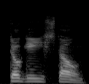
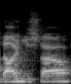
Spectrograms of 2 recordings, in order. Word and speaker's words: Dougie Stone: Dougie Stone. Dougie Stone. Like Kurt Douglas and Stone. So Dougie Stone. Dougie Stone. Not doggy style.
